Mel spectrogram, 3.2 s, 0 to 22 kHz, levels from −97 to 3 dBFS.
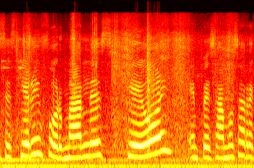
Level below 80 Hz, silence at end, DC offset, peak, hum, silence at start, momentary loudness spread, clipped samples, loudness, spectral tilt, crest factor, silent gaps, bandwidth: -24 dBFS; 0 s; under 0.1%; 0 dBFS; none; 0 s; 10 LU; 0.2%; -10 LUFS; -4 dB/octave; 10 dB; none; 16 kHz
